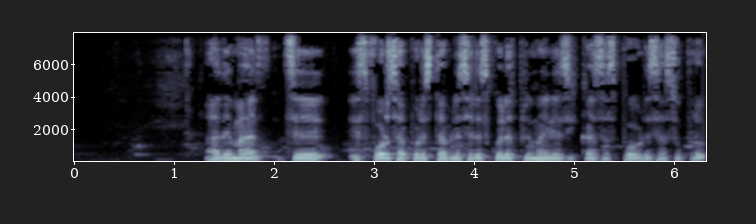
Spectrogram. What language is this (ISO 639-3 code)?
spa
